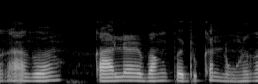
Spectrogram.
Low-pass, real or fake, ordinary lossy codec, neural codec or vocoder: none; fake; none; codec, 16 kHz, 16 kbps, FreqCodec, larger model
